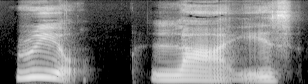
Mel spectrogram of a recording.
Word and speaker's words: realize: 嗯，它的读音 real lies 啊，两个音节。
